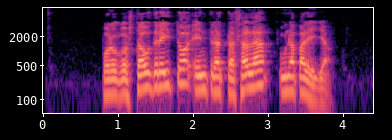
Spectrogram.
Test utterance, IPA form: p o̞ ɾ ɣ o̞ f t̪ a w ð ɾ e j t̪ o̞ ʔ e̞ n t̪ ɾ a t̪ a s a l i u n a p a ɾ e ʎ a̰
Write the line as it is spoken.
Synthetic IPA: p o̞ ɾ ɣ o̞ s t̪ a w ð ɾ e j t̪ o̞ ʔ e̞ n t̪ ɾ a t̪ a s a l a u n a p a ɾ e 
